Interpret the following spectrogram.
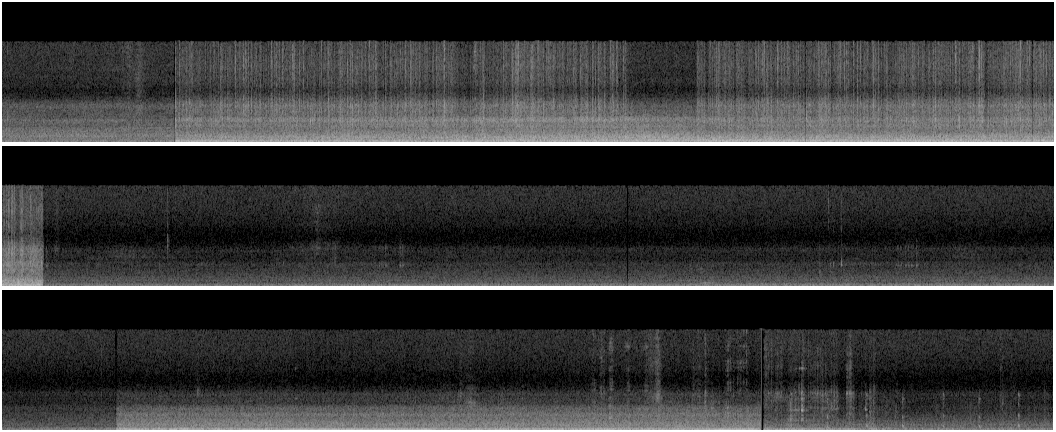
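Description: Road and engine noise inside a moving car, steady within each stretch but changing abruptly twice. It is loud with a steady low drone for about nine seconds, then much quieter for about eleven, then loud with a drone again for about six seconds.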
